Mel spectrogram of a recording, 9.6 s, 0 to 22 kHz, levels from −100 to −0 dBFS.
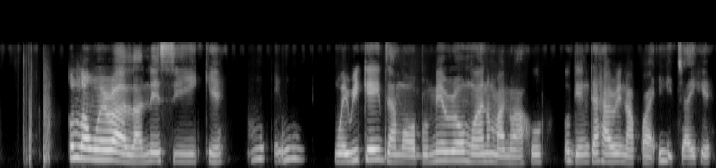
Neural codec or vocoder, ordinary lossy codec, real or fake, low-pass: codec, 16 kHz, 2 kbps, X-Codec, HuBERT features, trained on balanced general audio; none; fake; 7.2 kHz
